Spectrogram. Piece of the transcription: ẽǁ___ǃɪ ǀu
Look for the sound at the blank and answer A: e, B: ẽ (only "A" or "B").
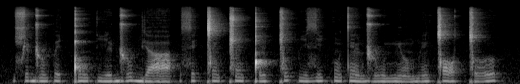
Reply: B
